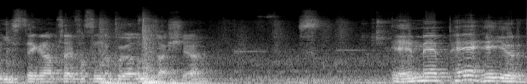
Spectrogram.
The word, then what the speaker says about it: Emphair: MP Hair diye mi telaffuz ediliyor? MP Hair mı deniyor? Amp Clinics. Amp Clinics'in içerisinde Amp Hair. Amp Hair. Aynen.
